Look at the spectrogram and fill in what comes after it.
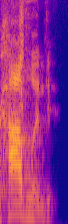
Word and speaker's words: Hovland: Victor Hovland.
